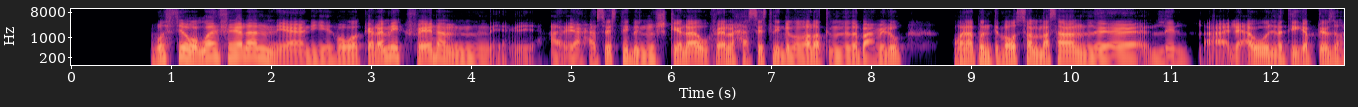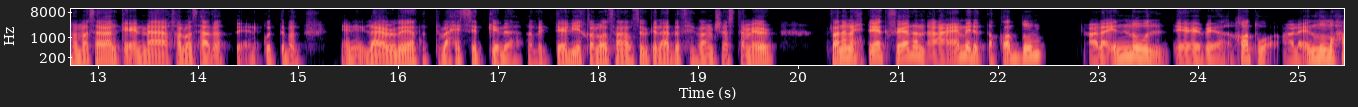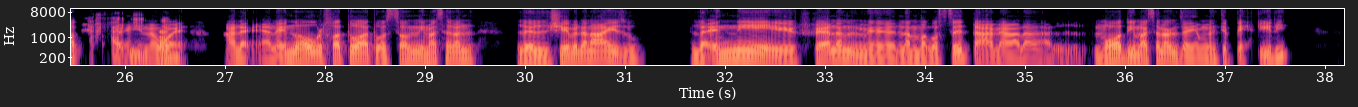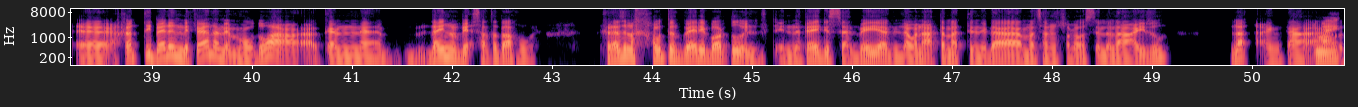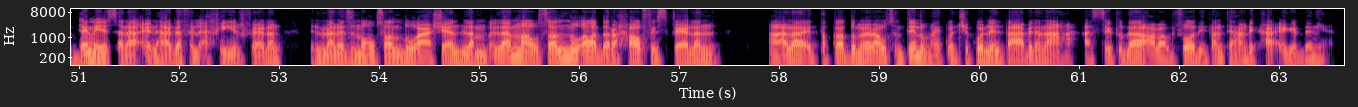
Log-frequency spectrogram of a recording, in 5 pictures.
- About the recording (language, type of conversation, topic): Arabic, advice, إزاي أرجّع حماسي لما أحسّ إنّي مش بتقدّم؟
- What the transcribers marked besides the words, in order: in English: "للshape"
